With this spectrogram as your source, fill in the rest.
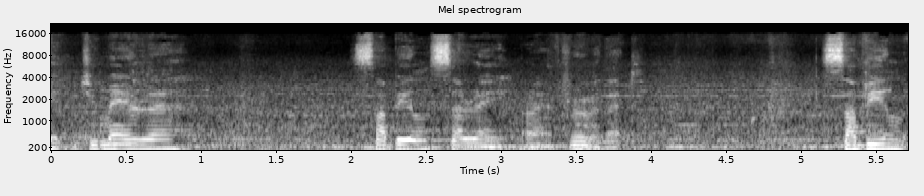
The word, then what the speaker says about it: Jumeirah Zabeel Saray: Jumeirah Zabeel Saray.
